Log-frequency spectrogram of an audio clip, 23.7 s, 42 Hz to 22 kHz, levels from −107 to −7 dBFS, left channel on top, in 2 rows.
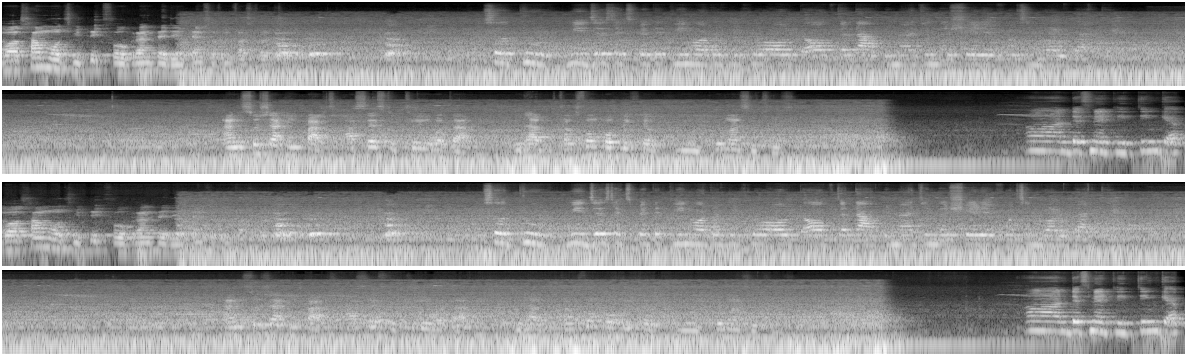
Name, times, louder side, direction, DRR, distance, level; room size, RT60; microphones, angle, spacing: voice 1, 0.0-3.0 14.0-16.6 17.0-19.7, left 4 dB, 60° left, 0.3 m, -25 dB
sound 1, 1.7-20.7, equal, 85° right, 1.0 m, -25 dB
voice 2, 4.8-10.9 22.1-23.6, right 3 dB, 35° right, 0.3 m, -25 dB
sound 2, 11.4-22.4, left 1 dB, ahead, 0.7 m, -36 dB
4.6 x 2.4 x 2.4 m
head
